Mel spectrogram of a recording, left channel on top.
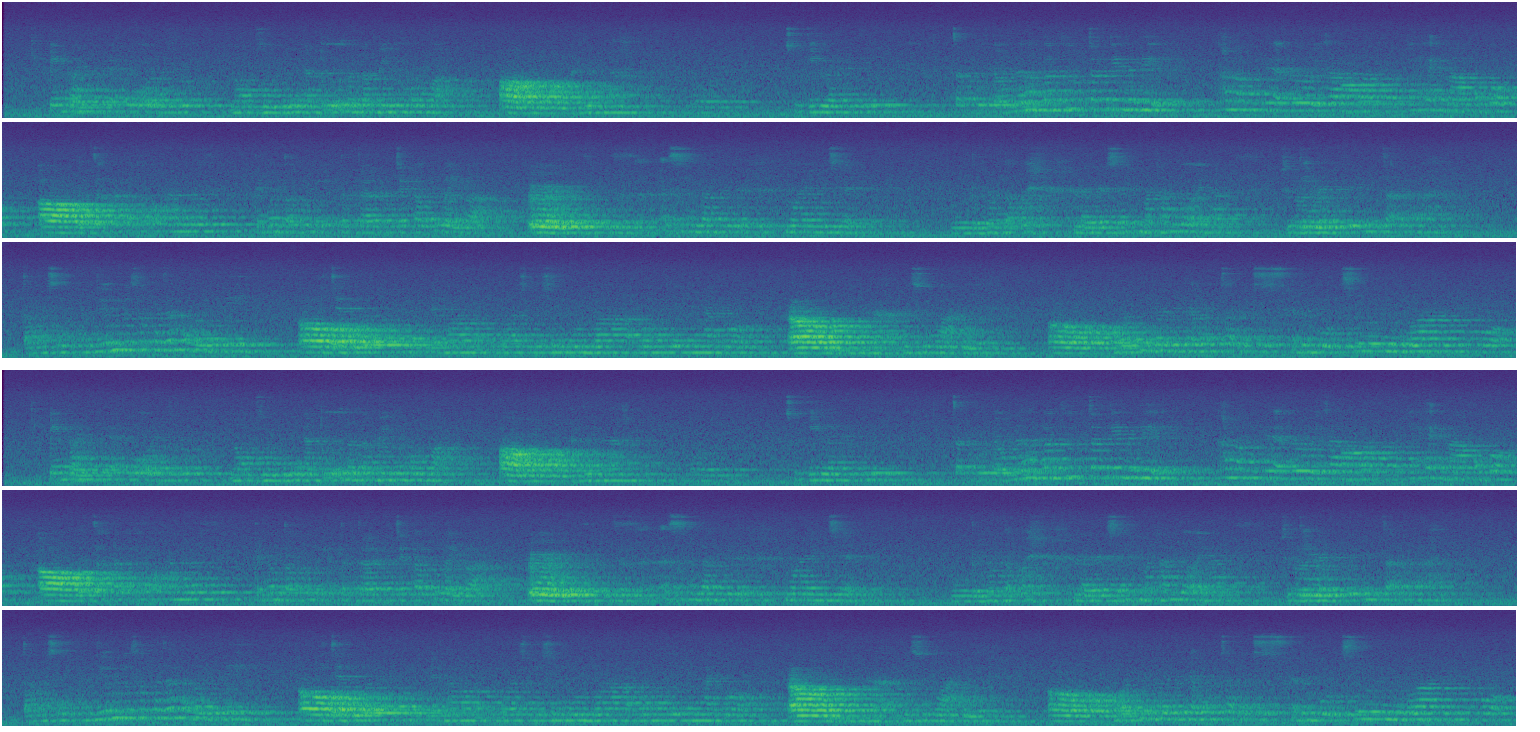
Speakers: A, in the centre; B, on the right.
A: ꯄꯦꯡꯍꯟꯕꯅꯦ
B: ꯎꯝ
A: ꯑꯗꯨ ꯑꯣꯏꯔꯁꯨ ꯅꯣꯡ ꯆꯨꯕꯅꯤꯅ ꯇꯨꯅ ꯅꯥꯄꯤꯗꯣ ꯍꯧꯕ
B: ꯑꯥ ꯑꯥ ꯑꯥ
A: ꯑꯗꯨꯅ
B: ꯎꯝ
A: ꯇꯤ ꯂꯩꯔꯗꯤ ꯆꯠꯀꯦ ꯇꯧꯕꯅꯦ ꯍꯟꯗꯛꯁꯨ ꯆꯠꯀꯦꯅꯗꯤ ꯈꯜꯂꯝꯕꯅꯦ ꯑꯗꯣ ꯏꯆꯥ
B: ꯑꯥ
A: ꯅꯨꯄꯥꯗꯣ ꯍꯦꯛ ꯍꯦꯛ ꯅꯥꯕꯀꯣ
B: ꯑꯥꯎ
A: ꯑꯗꯨ ꯆꯠꯂꯒ ꯑꯃꯨꯛ ꯍꯟ ꯀꯩꯅꯣ ꯇꯧꯕꯒꯤ ꯗꯣꯛꯇꯔ ꯆꯦꯛꯑꯞꯁꯨ ꯂꯩꯕ
B: ꯎꯝ
A: ꯑꯗꯨꯅ ꯑꯁ ꯍꯟꯗꯛꯇꯤ ꯃꯣꯏꯁꯦ ꯀꯩꯅꯣ ꯇꯧꯋꯦ ꯂꯩꯔꯁꯦ ꯃꯊꯪꯗ ꯑꯣꯏꯅ ꯁꯨꯇꯤ
B: ꯎꯝ
A: ꯂꯩꯔꯗꯤ ꯑꯗꯨꯝ ꯆꯠꯂꯒ ꯇꯧꯔꯁꯦꯅ ꯌꯨꯝꯗꯨꯁꯨ ꯐꯖꯅ ꯂꯣꯏꯗ꯭ꯔꯤ
B: ꯑꯣ
A: ꯀꯤꯠꯆꯟꯗꯣ
B: ꯑꯣ
A: ꯀꯩꯅꯣ ꯋꯥꯁ ꯕꯦꯁꯤꯟꯒꯨꯝꯕ ꯀꯣꯟ ꯐꯦꯡꯅꯤꯉꯥꯏꯀꯣ
B: ꯑꯥꯎ
A: ꯑꯗꯨ ꯈꯔ ꯑꯗꯨꯁꯨ ꯋꯥꯠꯂꯤꯌꯦ
B: ꯑꯣ ꯑꯣ
A: ꯂꯣꯏꯗꯤ
B: ꯑꯣ
A: ꯂꯣꯏꯔꯅꯤ ꯑꯃꯨꯛ ꯆꯠꯂꯗꯤ
B: ꯑꯁ
A: ꯑꯗꯨꯕꯨ ꯏꯁꯤꯡ ꯋꯥꯕꯅꯤꯅꯀꯣ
